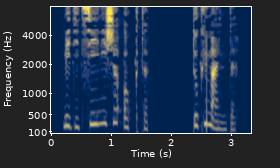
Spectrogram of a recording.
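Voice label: "medizinische akte", Alsatian; medecine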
